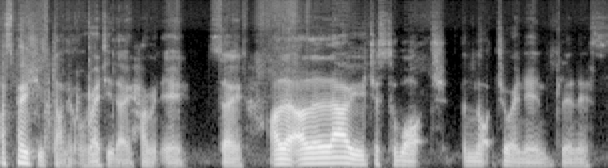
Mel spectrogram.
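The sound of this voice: A croaky man with an extremely low pitch speaks at a moderate pace with lively intonation.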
